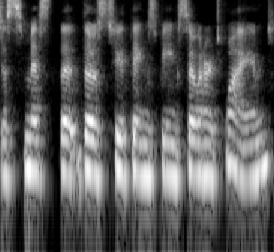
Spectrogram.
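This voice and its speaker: A woman at a medium pitch and a fairly quick pace. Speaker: brand strategist. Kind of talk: podcast interview conversation. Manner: fast; animated.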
